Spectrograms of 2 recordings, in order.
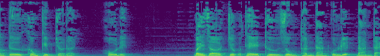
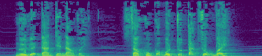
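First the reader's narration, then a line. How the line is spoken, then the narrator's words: Angry. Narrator (Vietnamese): tức giận nói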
